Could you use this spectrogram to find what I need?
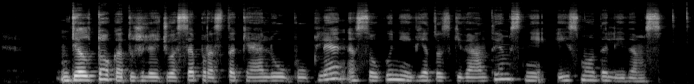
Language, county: Lithuanian, Alytus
